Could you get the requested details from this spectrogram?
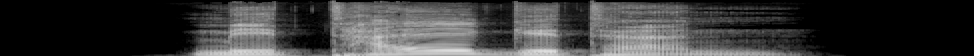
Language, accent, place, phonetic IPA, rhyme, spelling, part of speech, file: German, Germany, Berlin, [meˈtalˌɡɪtɐn], -alɡɪtɐn, Metallgittern, noun, De-Metallgittern.ogg
- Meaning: dative plural of Metallgitter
